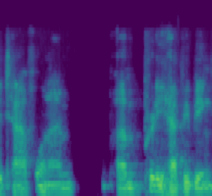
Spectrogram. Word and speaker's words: Tafel: Like I imagine someone saying, after the main course, we'll be serving a lovely Tafel drizzled in caramel.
